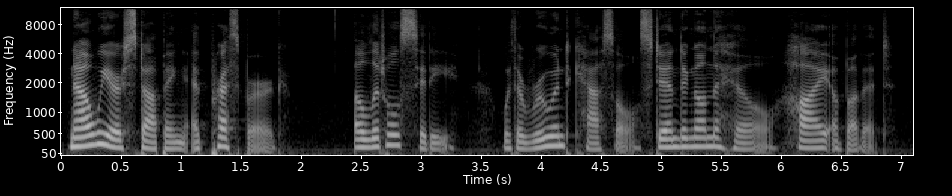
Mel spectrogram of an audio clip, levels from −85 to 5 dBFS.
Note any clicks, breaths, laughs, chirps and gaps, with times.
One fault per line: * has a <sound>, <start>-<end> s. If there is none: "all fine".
all fine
